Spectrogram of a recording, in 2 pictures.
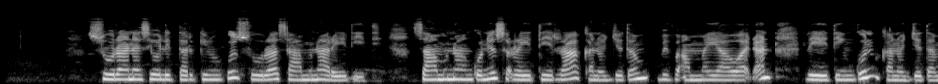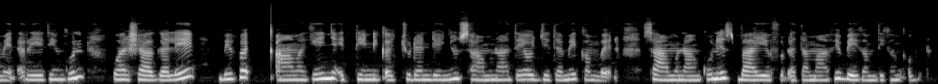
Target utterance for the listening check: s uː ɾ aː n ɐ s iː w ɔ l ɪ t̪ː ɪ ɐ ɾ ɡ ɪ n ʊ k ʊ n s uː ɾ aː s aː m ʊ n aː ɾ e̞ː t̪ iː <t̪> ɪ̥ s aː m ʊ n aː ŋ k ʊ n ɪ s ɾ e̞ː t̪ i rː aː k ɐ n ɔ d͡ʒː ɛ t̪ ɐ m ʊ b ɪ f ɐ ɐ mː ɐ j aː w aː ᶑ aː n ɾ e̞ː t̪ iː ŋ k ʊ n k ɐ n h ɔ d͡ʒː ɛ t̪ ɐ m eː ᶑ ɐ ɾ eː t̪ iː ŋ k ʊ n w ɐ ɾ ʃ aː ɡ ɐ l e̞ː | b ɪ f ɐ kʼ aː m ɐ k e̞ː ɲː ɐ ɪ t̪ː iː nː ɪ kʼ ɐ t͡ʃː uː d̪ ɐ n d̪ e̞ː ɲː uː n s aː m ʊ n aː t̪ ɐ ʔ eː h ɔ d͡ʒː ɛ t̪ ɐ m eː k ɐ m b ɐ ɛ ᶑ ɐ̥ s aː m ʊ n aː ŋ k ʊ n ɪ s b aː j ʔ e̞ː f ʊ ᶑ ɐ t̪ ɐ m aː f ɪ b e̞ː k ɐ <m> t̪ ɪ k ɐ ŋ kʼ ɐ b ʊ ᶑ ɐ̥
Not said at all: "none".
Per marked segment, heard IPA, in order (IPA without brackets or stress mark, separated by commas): t̪, m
